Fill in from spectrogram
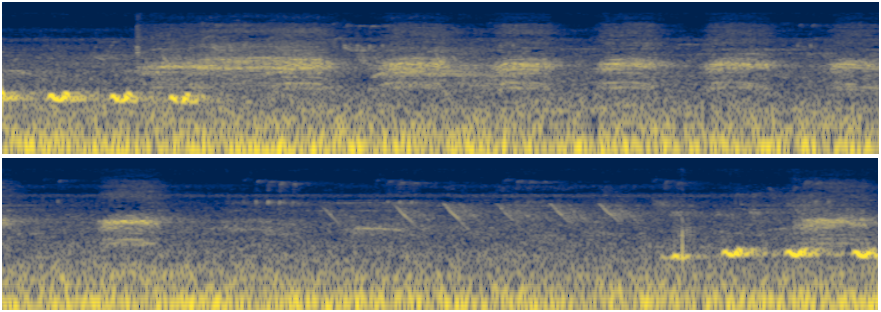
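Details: Greater coucal, known locally as Mahokh: deep, hollow hoots in quick runs, three at the start and four near the end, with loud harsh cawing notes repeated between them over steady background noise.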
